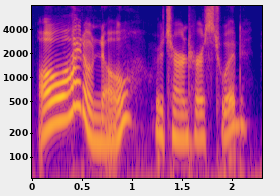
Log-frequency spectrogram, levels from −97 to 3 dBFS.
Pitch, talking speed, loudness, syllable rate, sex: 230 Hz, 155 wpm, -18 LUFS, 4.8 syllables/s, female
